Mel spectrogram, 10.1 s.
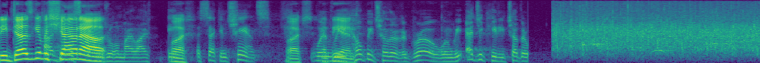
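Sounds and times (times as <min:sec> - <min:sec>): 
speech: 0:00.0 - 0:07.1
audience applause: 0:07.4 - 0:10.1.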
